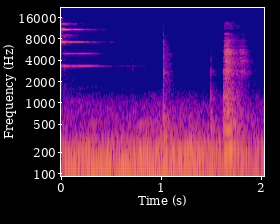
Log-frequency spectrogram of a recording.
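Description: A single bright ding whose high ringing tones fade out over about half a second, over a steady low hum, with a faint click about a second later.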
